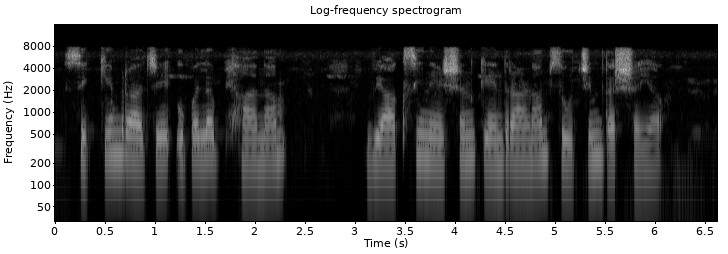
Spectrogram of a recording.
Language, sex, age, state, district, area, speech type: Sanskrit, female, 18-30, Karnataka, Uttara Kannada, rural, read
